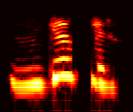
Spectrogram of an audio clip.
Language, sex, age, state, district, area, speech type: Kashmiri, female, 30-45, Jammu and Kashmir, Bandipora, rural, conversation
